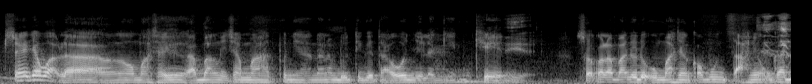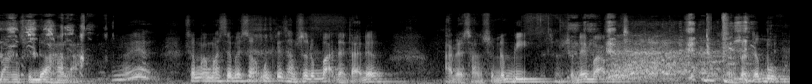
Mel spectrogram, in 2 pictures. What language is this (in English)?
Malay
